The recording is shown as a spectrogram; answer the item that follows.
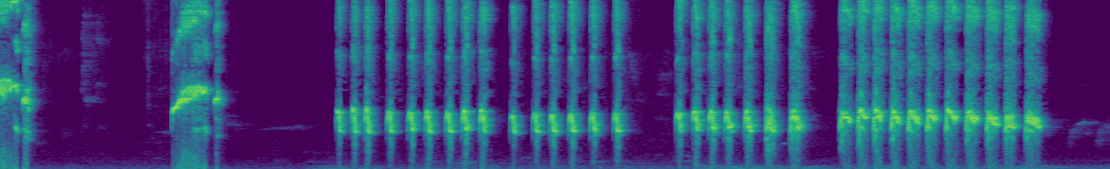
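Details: Singing white-rumped shama, played to get other shamas singing: a few sharp high notes, then fast runs of bright repeated chips, each run a second or so, delivered in four bursts.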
